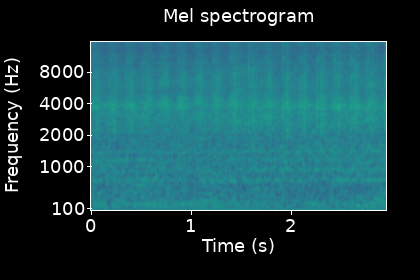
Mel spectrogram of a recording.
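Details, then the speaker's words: 1959 Hillman Husky sedan delivery, 1,390 cc inline four, just after cold start, heard from the back of the car: quiet, even idle with soft steady pulse, no knocking or ticking; normal idle. "Hear it run. Obviously pretty quiet. Not a lot of cubic inches pumping exhaust out."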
